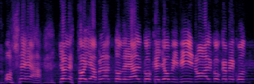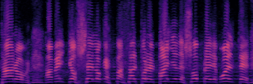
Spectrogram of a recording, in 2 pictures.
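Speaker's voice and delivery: loud, rising preacher's cry to the congregation; full-force preaching. Acted. Preacher proclaiming God's promise of healing to the church, loud and rising.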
